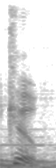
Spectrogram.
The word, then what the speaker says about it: Coop: you can call me coop coop that rhymes with scoop i think we're gonna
